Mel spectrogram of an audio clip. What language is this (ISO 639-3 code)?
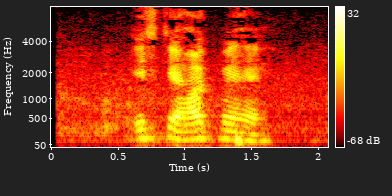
urd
